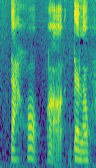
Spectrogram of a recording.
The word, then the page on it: daxooq'i-'a'dilaw: hupa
